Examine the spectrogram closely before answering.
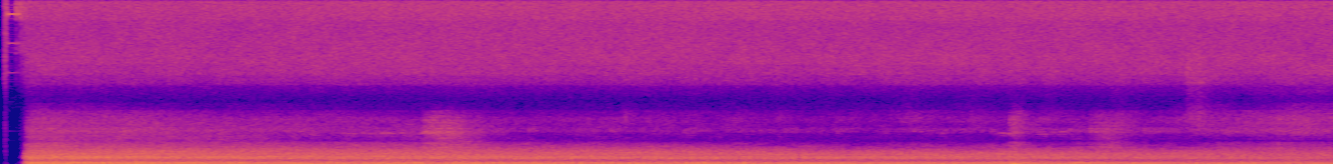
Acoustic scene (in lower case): street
